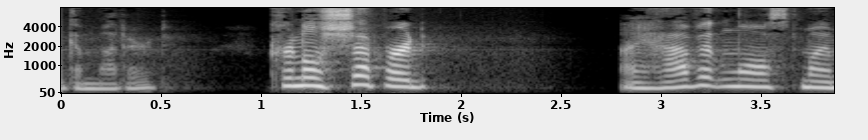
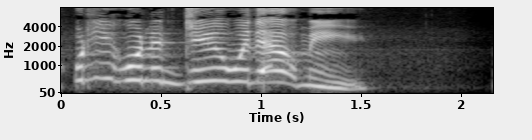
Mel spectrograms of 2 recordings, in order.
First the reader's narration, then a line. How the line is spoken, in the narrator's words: Rodney yelled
